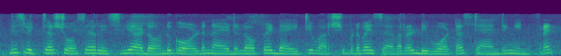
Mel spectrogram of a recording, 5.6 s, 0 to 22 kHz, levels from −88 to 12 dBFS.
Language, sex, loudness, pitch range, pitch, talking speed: English, female, -18 LUFS, 185-215 Hz, 200 Hz, 180 wpm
